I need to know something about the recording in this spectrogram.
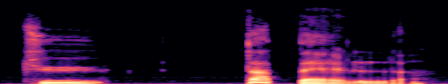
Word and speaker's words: tu t'appelles: Okay, remember, final S not pronounced. Tu t'appelles.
